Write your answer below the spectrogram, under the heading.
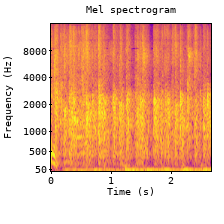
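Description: An audience applauding steadily, a dense, loud wash of many hands clapping at once with no pauses and no voices standing out.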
